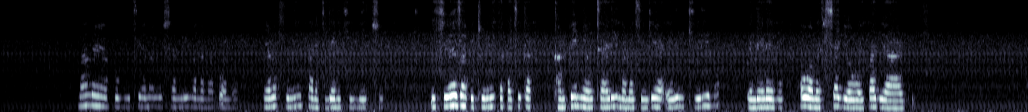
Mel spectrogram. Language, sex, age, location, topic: Swahili, female, 18-24, Dar es Salaam, agriculture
